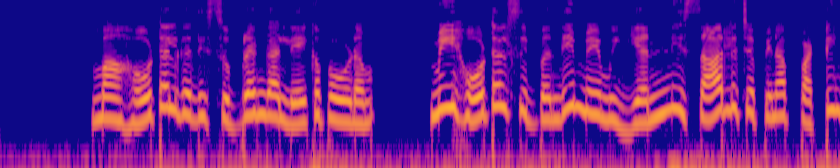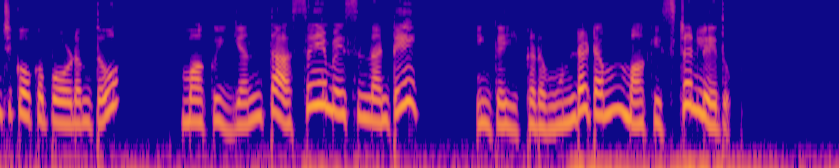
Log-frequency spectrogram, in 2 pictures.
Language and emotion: Telugu, disgusted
